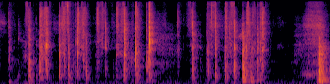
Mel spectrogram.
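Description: Tarot-style cards are laid down one after another to cover a row in a Belline card reading, giving a quick series of soft, close slaps and papery flicks with short pauses and no talking.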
